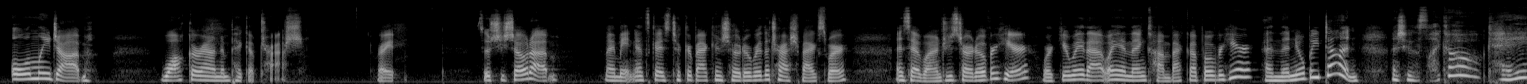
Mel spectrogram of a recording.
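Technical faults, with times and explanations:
4.17 s and 8.17 s, overlap between stream segments. Two tiny skips land 4 s apart, the second between "her where the trash" and "were and said". Adjoining segments claimed overlapping time. The player discarded about 16 ms, then 6 ms, of real sound, so the waveform jumps.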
